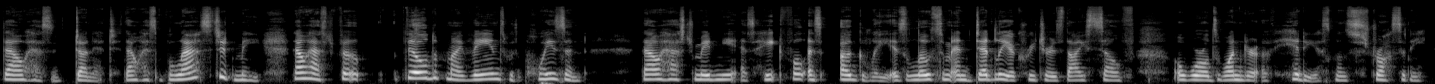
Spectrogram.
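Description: A woman's voice: mid-range voice, fairly even intonation, a little slow, a little mellow, lightly acted. Audiobook role: woman as furious young lover, venomous, bitterly scornful, declamatory old-fashioned diction. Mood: venomous rage. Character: Giovanni, enraged, scornful young man. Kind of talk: dramatic literary audiobook reading.

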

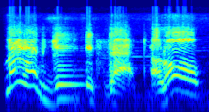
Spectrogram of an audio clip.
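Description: A man's voice: sits high, wildly swooping pitch, slow, vocal fry, fairly bright tone, breathy edge, no room sound. A man preaching an impassioned sermon, speaking emphatically with repetition and often calling for responses from listeners. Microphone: phone conference call.

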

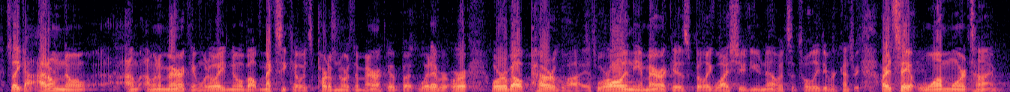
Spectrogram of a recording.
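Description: Older male lecturer, casual and chatty, long hall reverb, mid-pitched voice. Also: brisk, hardly any pauses. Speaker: professor. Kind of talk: lecture with class interaction.

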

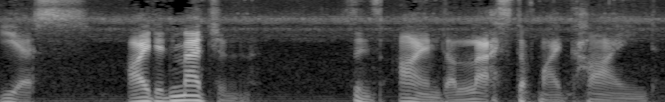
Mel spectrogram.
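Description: Cartoon forest beast, male actor: very deep, aloof, brooding loner with expressive, swooping delivery. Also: takes it slowly, slight background noise, full character voice. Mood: brooding, suspicious. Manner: curt, brooding, prickly. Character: grumpy, aloof, lonely male forest beast, last of his kind. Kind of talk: animated fan drama acting. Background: background music.

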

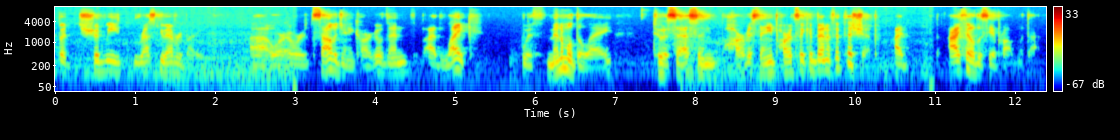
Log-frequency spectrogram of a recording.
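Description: A man playing a tired, officious spaceship captain in his thirties in an online roleplay, speaking in halting procedural language. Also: mid-range voice, animated, fairly bright tone, a little hiss or hum, close to an everyday voice. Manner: halting, procedural, bureaucratic delivery. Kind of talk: improvised online tabletop roleplay.

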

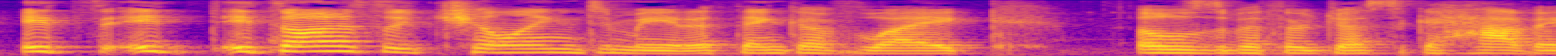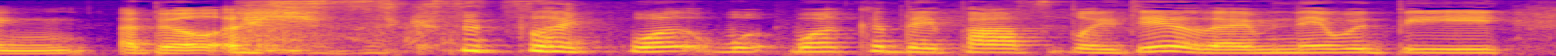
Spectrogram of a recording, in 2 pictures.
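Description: A woman's voice: fairly low pitch, animated, fast, few pauses, fairly bright tone. A woman, a writer guesting on a podcast, chatting casually in informal, loosely phrased sentences full of "like". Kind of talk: casual chat.

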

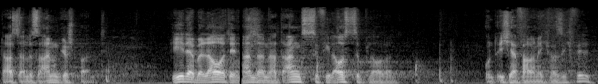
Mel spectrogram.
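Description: A man's voice: deep voice, lively intonation, brisk. Probing male negotiator, in long reverb. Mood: coaxing. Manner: insistent, questioning, soothing. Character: probing, persuasive male negotiator on a Venus colony. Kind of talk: German radio play acting.

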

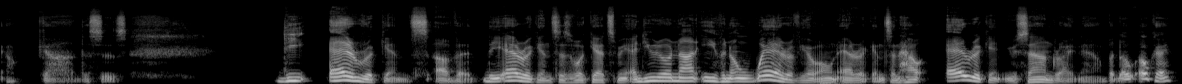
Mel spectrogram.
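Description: A man's voice: medium pitch, sing-song, normal speed, gravelly. A man playing a cruel, condescending demon in an audio roleplay, talking down to the listener with mocking, theatrical delivery. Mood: contemptuous. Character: condescending, cruel male demon summoned as a date.

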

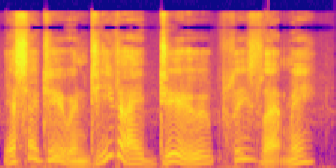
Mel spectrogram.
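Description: A coy little schoolgirl from a storybook, as a man puts her on. The voice is raised high above the reader's own, sweet, eager and insistently pleading. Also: huge pitch swings, normal speed, creaky, fairly bright tone, slightly rough, dry recording, heavily acted.

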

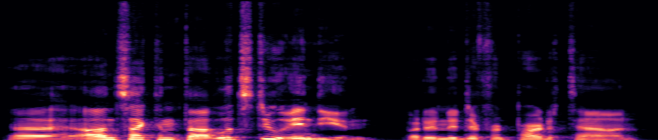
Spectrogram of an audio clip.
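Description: A man's voice: on the high side, sing-song, quick pace, a bit bright. A man bantering casually and comically as a player in a tabletop game.

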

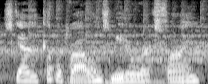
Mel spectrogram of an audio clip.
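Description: A man's voice: medium pitch, normal speed, music in the background. A man giving a casual, folksy hands-on demo, talking informally to viewers as he handles a radio. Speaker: CB radio owner demonstrating a set. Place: indoors, small room at home. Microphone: handheld phone filming the radio. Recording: noisy phone-video audio with radio hiss. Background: clear noise and CB radio sound.

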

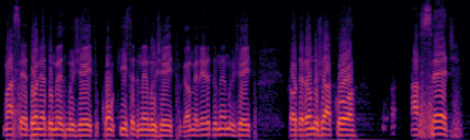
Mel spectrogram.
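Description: A man's voice: mid-range voice, little pitch movement, moderate pace, a little mellow, clear, resonant tone. A middle-aged man from Paraná, Brazil, gives a political speech to a council chamber, holding a handheld microphone. He talks with religious fervor and builds to emphatic bursts. The sound comes from a large indoor hall. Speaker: city councilman.

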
